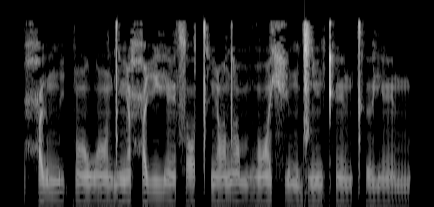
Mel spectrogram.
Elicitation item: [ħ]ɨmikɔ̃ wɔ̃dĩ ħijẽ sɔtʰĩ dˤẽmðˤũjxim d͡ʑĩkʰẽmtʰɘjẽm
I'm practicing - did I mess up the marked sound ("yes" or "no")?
no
